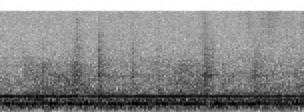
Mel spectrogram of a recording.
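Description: Quiet room with a steady low hum and a few faint, soft ticks, as from a hand handling a large paper poster.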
